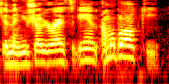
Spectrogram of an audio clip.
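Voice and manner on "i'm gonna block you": threatening. Acted. Threat after repeated warnings.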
